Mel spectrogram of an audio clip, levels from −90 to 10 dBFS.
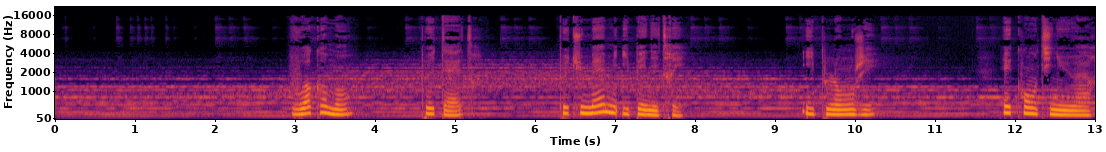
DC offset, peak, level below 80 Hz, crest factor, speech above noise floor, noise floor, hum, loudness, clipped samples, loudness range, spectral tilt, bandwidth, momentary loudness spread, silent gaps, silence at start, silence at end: under 0.1%; -4 dBFS; -54 dBFS; 16 dB; 20 dB; -36 dBFS; none; -17 LUFS; under 0.1%; 3 LU; -6.5 dB/octave; 16 kHz; 20 LU; none; 0 s; 0 s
